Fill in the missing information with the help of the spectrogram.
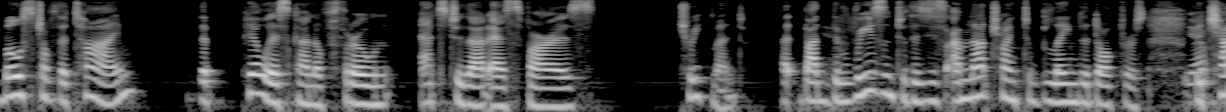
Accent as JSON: {"language": "English", "country": "Poland", "second_language": "English", "lives_now": "Bermuda", "said": "However, I came here from Poland. I am married to Bermudian. It's been well over double digits right now. Wow. So Bermuda is my home away from home."}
